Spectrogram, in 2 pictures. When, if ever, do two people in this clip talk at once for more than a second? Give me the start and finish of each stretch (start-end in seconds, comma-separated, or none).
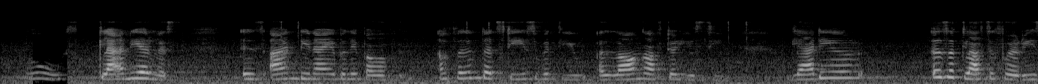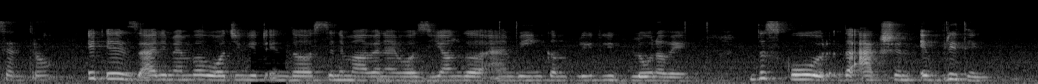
none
